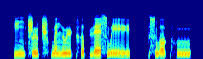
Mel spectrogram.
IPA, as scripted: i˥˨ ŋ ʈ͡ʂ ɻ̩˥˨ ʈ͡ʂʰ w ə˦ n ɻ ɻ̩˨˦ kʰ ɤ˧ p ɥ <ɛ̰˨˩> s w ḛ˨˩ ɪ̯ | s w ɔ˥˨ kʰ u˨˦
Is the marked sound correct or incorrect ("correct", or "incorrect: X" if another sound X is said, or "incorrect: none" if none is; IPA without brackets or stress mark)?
incorrect: ɛ˥˨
